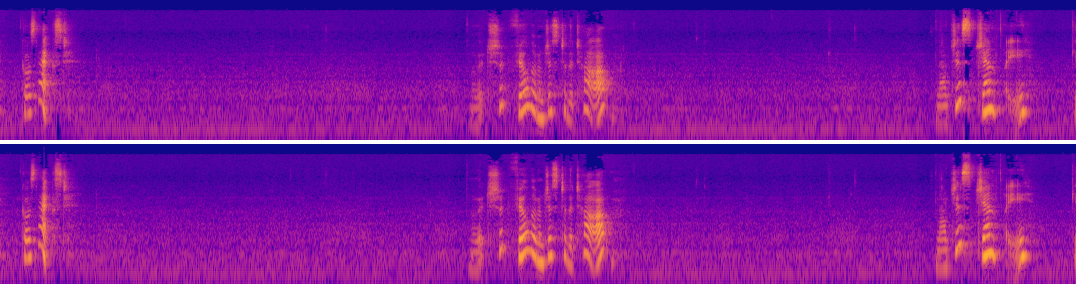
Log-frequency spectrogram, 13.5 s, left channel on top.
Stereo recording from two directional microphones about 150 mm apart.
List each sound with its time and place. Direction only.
0.3 s a woman's voice: 40° right (ahead or behind)
6.1 s speech: 40° right (ahead or behind)
11.7 s a woman's voice: 30° right (ahead or behind)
